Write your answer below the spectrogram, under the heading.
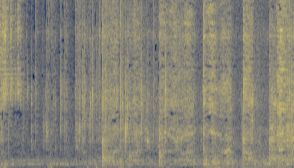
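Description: Steel ladle stirring and scraping around a stainless steel kadai, metal on metal, while mustard seeds, urad dal and chana dal sizzle in hot oil for a tempering. The scrapes come again and again over the steady sizzle.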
